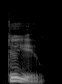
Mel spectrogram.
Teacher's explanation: You can still hear each of the three words, but the words do you sound like one word.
